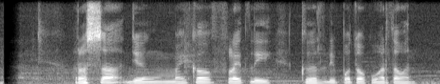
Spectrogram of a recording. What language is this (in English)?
Sundanese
